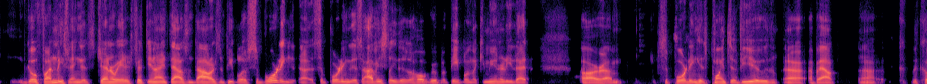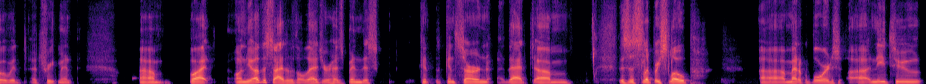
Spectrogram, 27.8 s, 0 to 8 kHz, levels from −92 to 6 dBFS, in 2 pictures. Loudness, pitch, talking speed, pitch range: -23 LUFS, 115 Hz, 140 wpm, 100-125 Hz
